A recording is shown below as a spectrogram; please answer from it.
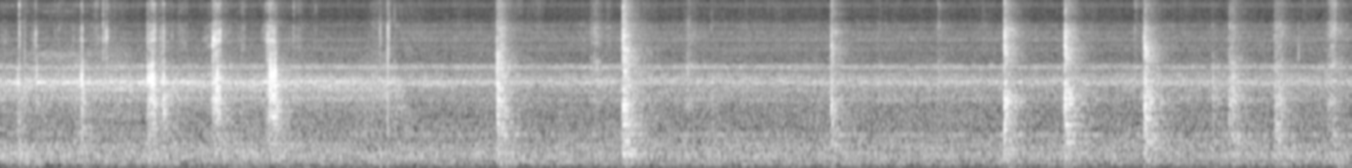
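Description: Irregular light clicks and taps as a coaxial TV antenna cable is pushed by hand into a wall conduit at an electrical box, the cable knocking against the box and conduit, over a steady faint hiss.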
